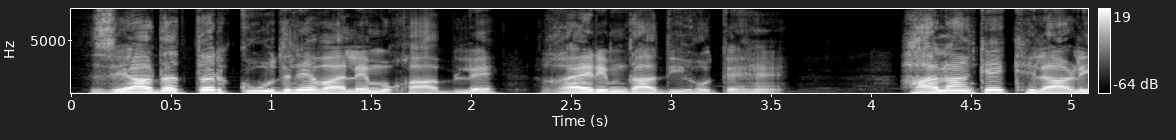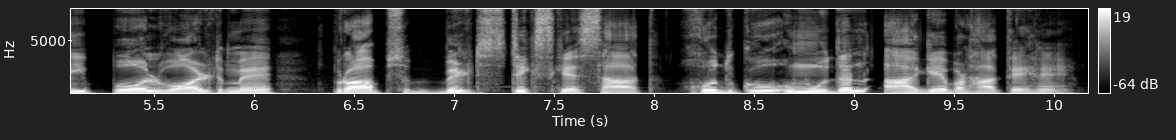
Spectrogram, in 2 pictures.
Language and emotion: Urdu, neutral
